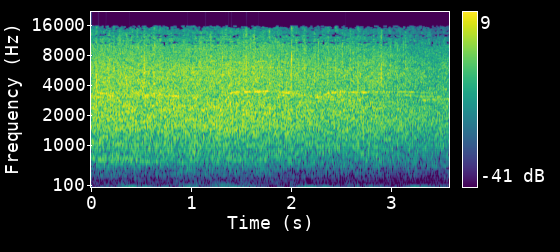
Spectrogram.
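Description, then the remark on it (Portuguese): A large audience applauds steadily in tribute to Brazilian popular musicians, at a celebration of 25 years of a band: a dense, even wash of many hands clapping at once, sustained loudly and without pause from start to finish. “E é para esses três homens que eu peço uma salva de palmas muito especial.”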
